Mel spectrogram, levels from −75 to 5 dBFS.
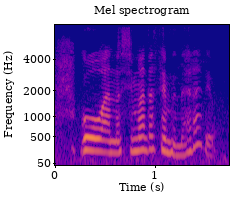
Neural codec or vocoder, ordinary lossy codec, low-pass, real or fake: none; none; none; real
